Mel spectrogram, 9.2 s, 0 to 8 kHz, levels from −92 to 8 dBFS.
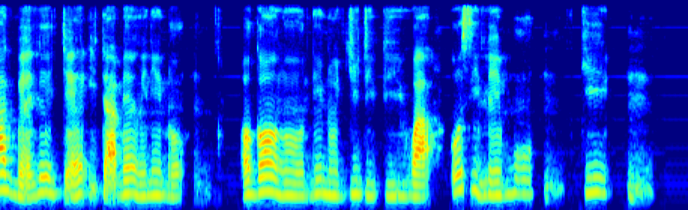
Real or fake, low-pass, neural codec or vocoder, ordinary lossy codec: fake; 7.2 kHz; vocoder, 22.05 kHz, 80 mel bands, HiFi-GAN; none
